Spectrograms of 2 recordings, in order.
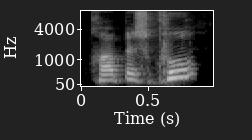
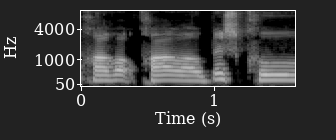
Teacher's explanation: খ পেশ খু কোনো টান হলো না, খ ওয়াও পেশ খু একালিপ টান হয়ে গেল।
